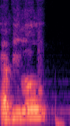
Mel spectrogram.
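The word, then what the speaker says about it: Loeb: I was listening to what what I is it is it and I'mma say the brother name wrong. Avi Lo, right? A lobe.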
